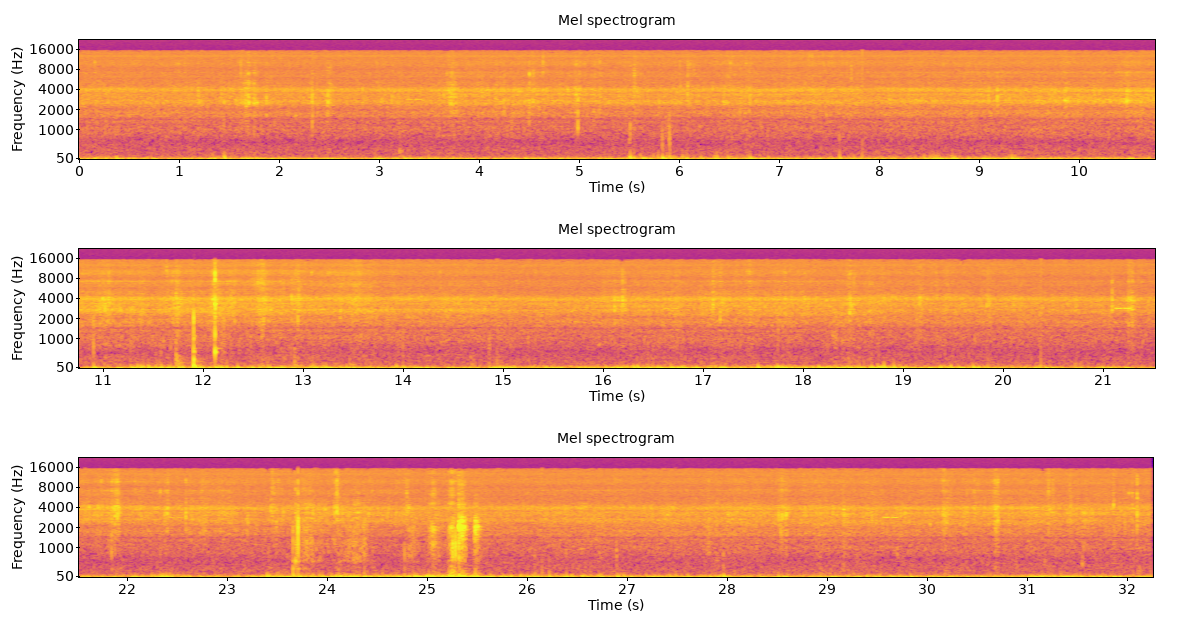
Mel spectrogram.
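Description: River water rushing steadily over a shallow riffle, with wind rumbling on the microphone. A sharp knock comes about twelve seconds in and a quick run of knocks near the end, the last the loudest.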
